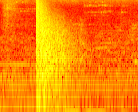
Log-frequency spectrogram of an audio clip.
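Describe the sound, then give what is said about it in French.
One loud shotgun blast from a sawed-off shotgun being test-fired in a cellar cracks out abruptly, aimed at old cardboard boxes with pellets flying in all directions, its boom rolling off in a decaying echo over a steady low background hum. “Ils testent l'arme dont le canon a été scié. À chaque tir, les plombs volent dans tous les sens.”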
